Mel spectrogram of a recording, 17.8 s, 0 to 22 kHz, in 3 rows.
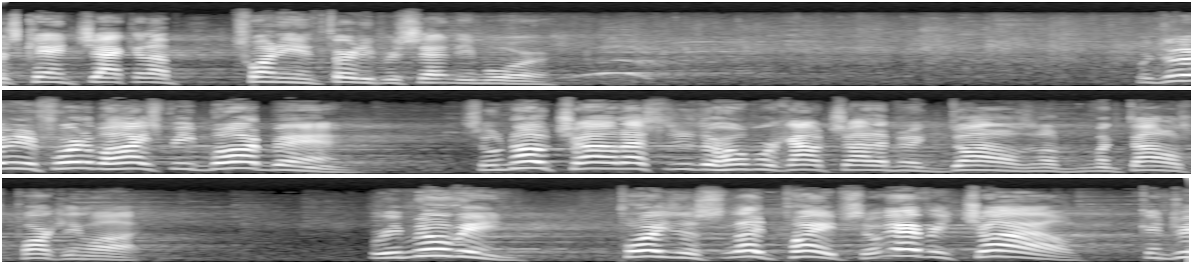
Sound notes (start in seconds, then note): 2.9 applause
